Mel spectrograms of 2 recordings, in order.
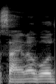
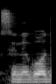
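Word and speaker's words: synagogue: इसे बोलते हैं सिनेगॉज। कुछ लोग इसे साइनागॉज बोलते हैं, मे बी वो सही हो सकता है, बट सिनेगॉज इज राइट प्रोनाउंसिएशन।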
